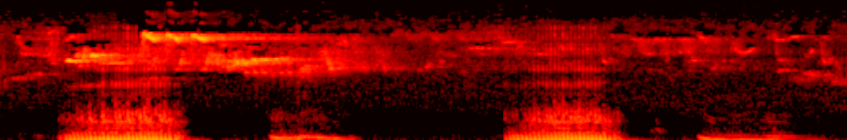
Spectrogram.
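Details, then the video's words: Toby, a Boston Terrier, snoring while sleeping outdoors in Ireland: deep rasping inhaled snores with softer wheezy exhales, two cycles about three seconds apart, while wild birds chirp and twitter in the background. "My dog snoring outdoor | Boston Terrier"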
